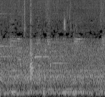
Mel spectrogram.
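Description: Wooden spoon stirring a thin tomato sauce in a stainless steel pan: soft, steady swishing and scraping, with a faint knock about half a second in.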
